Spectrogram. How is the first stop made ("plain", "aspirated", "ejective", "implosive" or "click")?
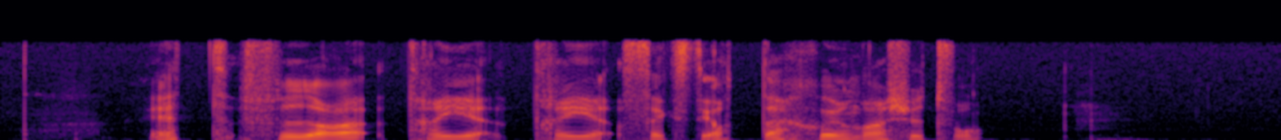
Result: plain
